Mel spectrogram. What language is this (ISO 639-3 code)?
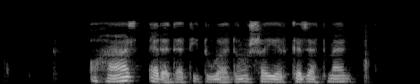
hun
